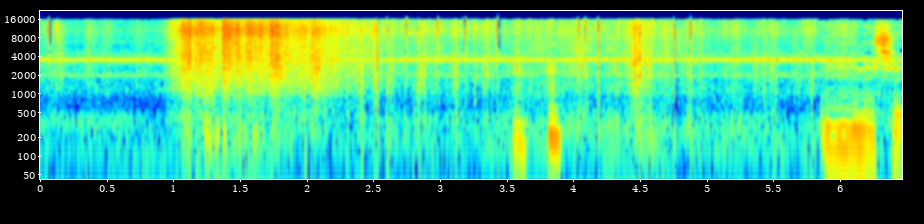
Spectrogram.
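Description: Dry leaves rustle and crackle loudly close by.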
